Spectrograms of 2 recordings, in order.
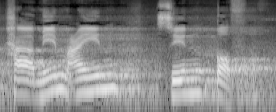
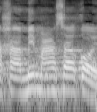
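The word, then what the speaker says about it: حم عسق: Yang selanjutnya yang terakhir adalah bukan hamim asaqo ya, tapi hamim ain sin qaf.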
